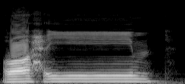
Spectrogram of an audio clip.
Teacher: Nah, hati-hati dalam pelafalan ha ini ha kecil dari tengah tenggorokan kita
